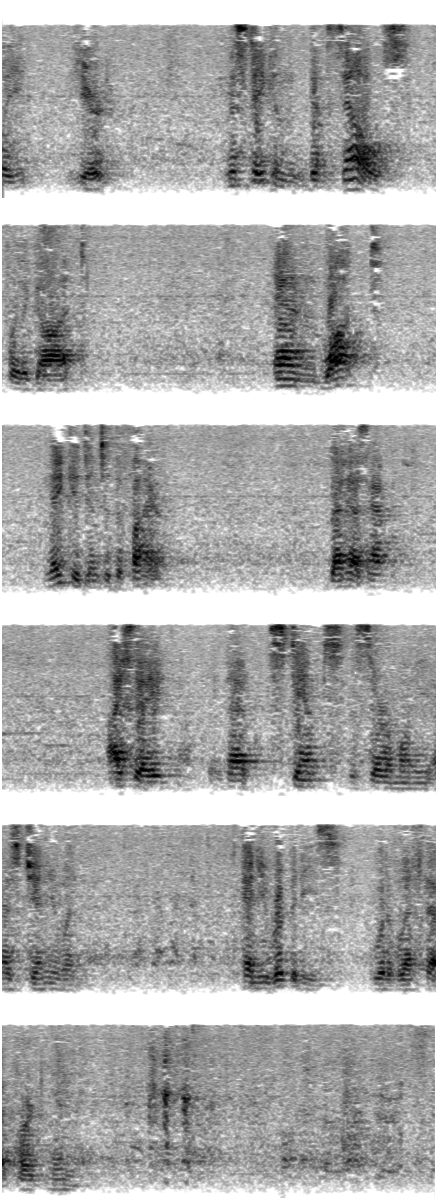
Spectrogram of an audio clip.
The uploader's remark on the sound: 2006 Palenque Norte lecture at Burning Man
